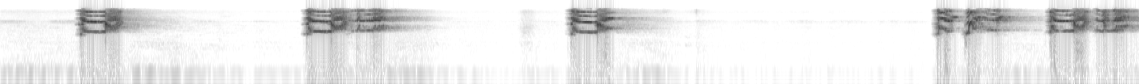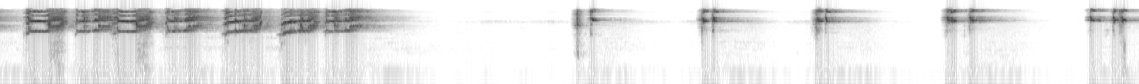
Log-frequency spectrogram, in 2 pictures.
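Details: Lovebird ngekek meant to provoke other lovebirds: three harsh squawking bursts, then about three seconds of fast chattering, followed by spaced sharp single chirps.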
